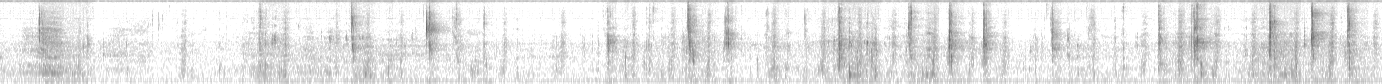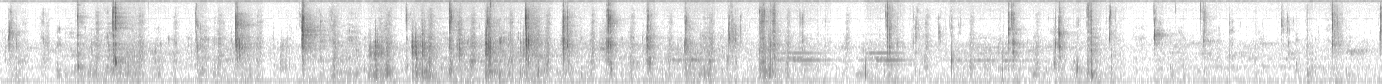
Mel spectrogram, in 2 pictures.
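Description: Close-miked biting and chewing of raw salad (tomato slices and green chilli) eaten by hand. It is heard as a steady stream of irregular crunches and mouth clicks.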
